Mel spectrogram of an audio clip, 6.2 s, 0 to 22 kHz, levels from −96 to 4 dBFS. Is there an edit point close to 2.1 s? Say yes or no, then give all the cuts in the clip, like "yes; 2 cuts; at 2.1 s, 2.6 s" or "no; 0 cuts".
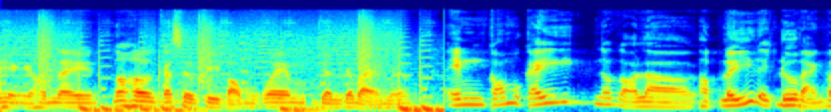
no; 1 cut; at 3.3 s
